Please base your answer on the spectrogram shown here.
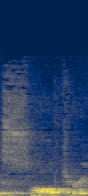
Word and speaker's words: psaltery: It is a psaltery. It's spelled with a silent P like Psalms. It's P-S-A-L-T-E-R-Y.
